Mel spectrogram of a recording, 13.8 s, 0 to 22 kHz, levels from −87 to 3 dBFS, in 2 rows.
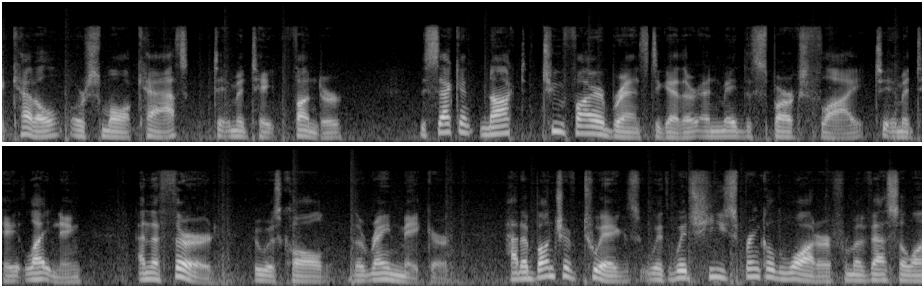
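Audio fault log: Nothing to log here: the speech comes through without a single fault, with just a little room noise in the background sitting about 24 dB below it.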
